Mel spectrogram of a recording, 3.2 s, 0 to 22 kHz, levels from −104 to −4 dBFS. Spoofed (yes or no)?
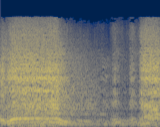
no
